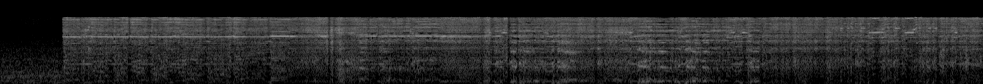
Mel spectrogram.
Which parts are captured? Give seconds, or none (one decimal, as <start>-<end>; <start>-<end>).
0.0-2.9; 3.6-4.4; 4.9-5.6; 6.3-7.7; 8.4-9.8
